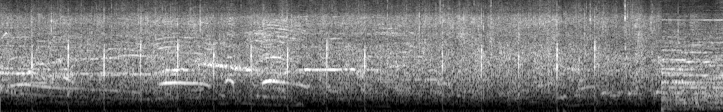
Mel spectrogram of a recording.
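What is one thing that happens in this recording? An audience cheers and whistles loudly.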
